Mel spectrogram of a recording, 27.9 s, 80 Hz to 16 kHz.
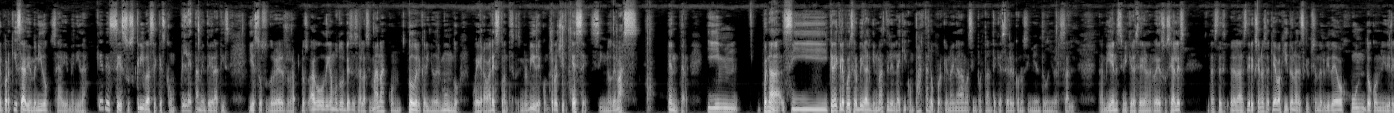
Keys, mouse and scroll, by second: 0.0 click, 0.3 middle click, 0.6-1.0 scroll down 1, 1.2 scroll up 1, 12.4 ctrl+shift+s, 13.4 KP_Add, 14.0 KP_Enter.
